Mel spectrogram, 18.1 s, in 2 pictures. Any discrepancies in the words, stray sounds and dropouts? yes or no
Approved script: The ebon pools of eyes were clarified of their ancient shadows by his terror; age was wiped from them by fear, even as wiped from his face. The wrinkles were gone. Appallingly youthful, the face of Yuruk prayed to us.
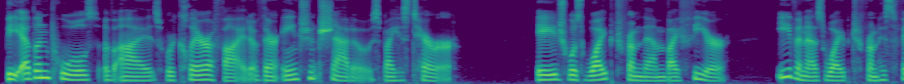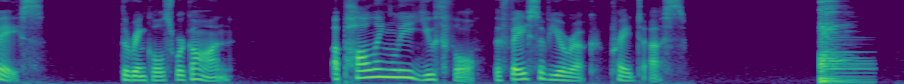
yes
